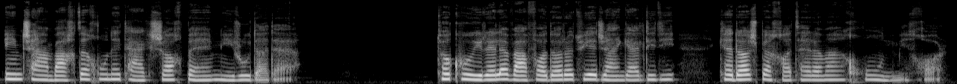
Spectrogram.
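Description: A woman voicing a cold, menacing serpent-faced dark lord in a hissing whisper, in a storybook reading. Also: medium pitch, level tone, natural voice.

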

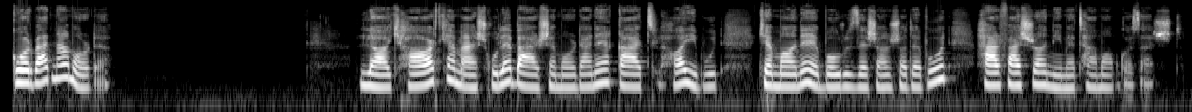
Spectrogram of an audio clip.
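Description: A woman reading a novel aloud as an audiobook, narrating in a hushed, breathy voice. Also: mid-range voice.

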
